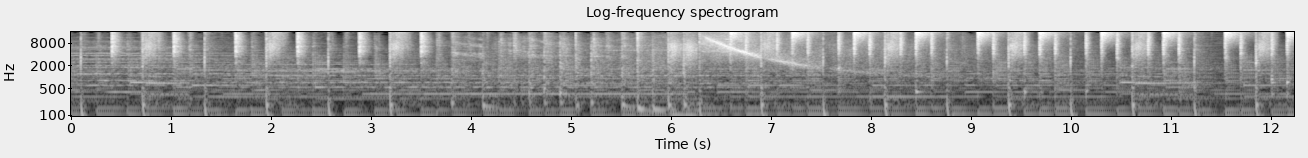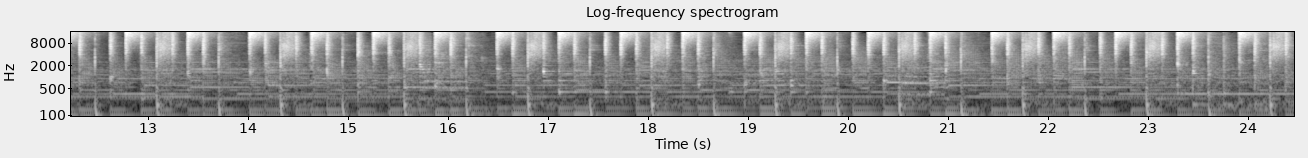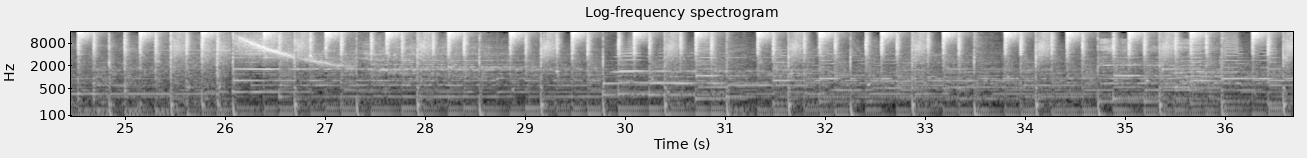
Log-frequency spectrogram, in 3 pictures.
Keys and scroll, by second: 1.5 Return, 2.0 Escape, 2.5 alt+7, 2.8 alt+a, 7.6 Escape, 10.9 Return, 13.1 Return, 17.7 Return, 19.5 Escape, 23.8 F2, 25.1 Return, 28.3 ctrl+1, 29.5 Escape.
